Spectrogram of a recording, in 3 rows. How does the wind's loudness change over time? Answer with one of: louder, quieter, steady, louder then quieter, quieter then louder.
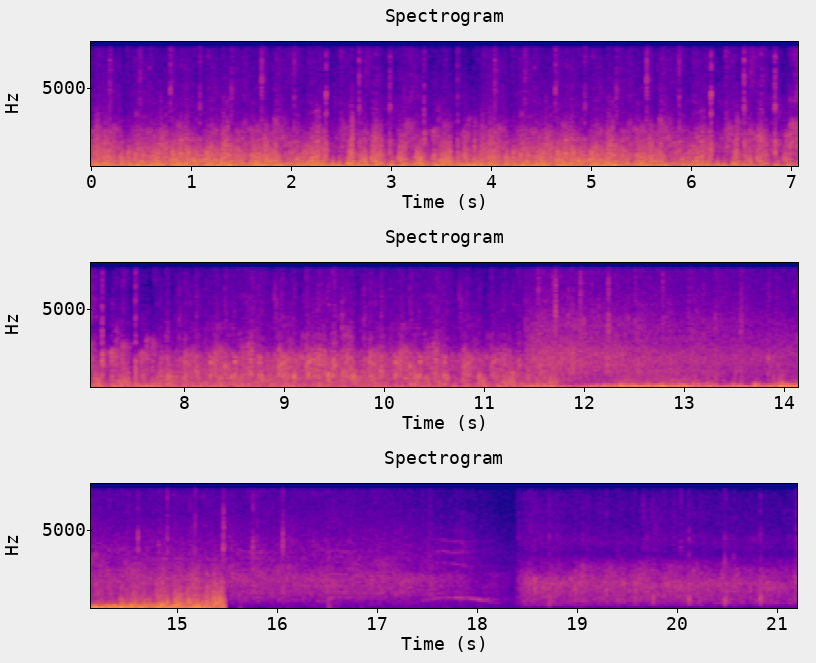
quieter then louder.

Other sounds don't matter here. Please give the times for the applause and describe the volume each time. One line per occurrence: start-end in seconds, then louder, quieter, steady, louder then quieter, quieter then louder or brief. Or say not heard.
0.0-21.1 louder then quieter.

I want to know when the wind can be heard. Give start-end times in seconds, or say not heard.
0.0-15.5.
